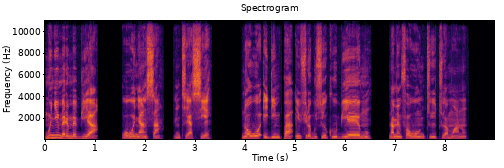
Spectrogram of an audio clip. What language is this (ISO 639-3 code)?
aka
